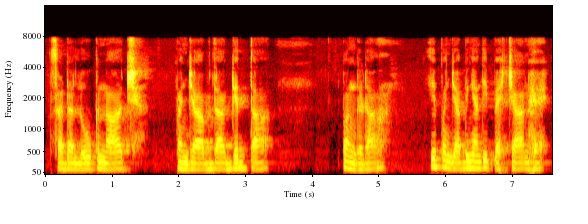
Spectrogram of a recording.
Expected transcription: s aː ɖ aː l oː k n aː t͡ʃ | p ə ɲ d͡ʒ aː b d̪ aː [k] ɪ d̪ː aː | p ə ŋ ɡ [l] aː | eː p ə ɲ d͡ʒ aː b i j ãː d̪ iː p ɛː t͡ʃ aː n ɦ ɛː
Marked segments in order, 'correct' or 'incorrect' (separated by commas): incorrect, incorrect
